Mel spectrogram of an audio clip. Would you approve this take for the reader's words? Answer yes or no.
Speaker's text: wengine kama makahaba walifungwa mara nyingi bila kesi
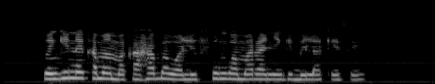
yes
